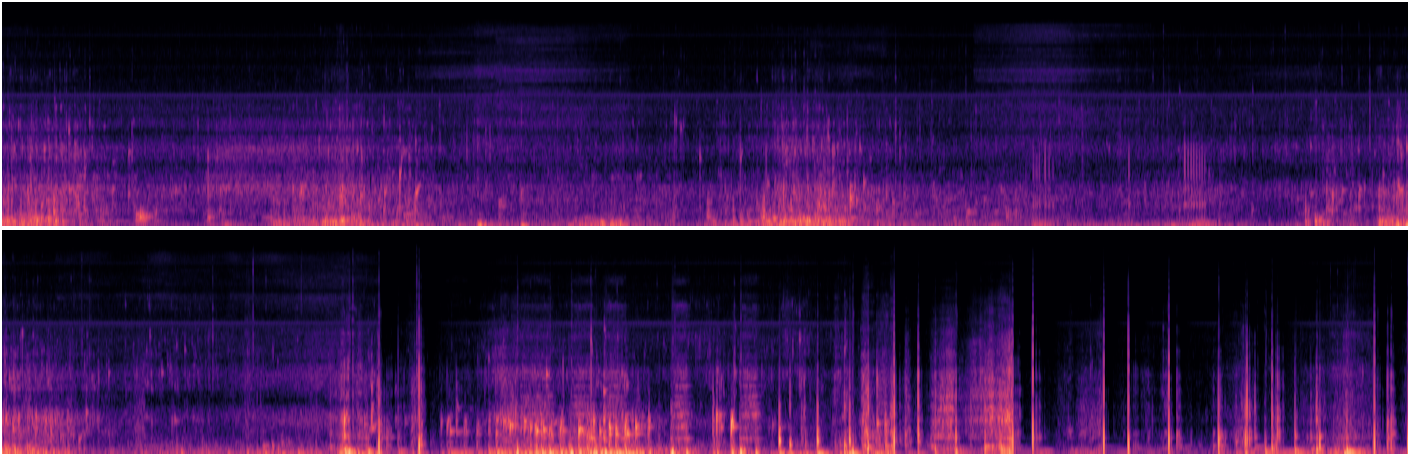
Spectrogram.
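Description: Water sloshes and rumbles, heard muffled from underwater.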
